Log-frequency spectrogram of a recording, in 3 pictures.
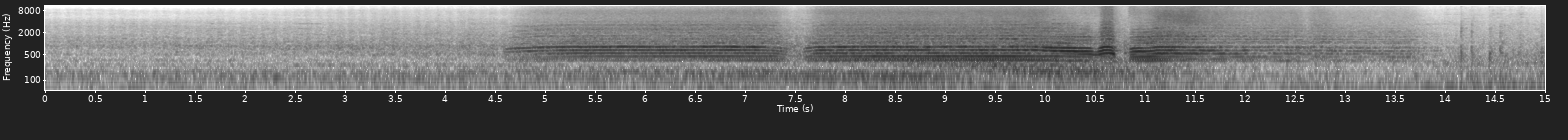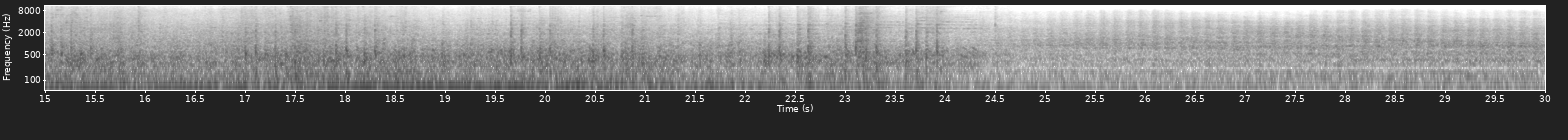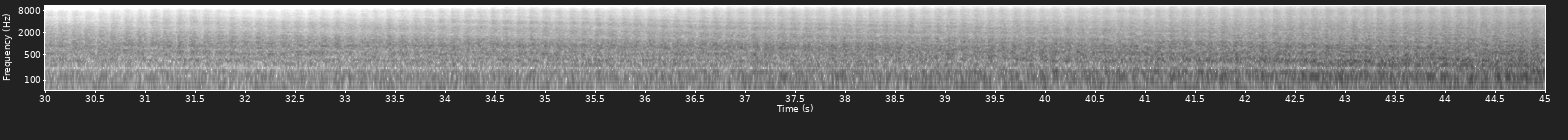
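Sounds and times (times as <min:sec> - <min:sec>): steam train approaching: 0:00.0 - 0:45.0
train cars rolling on track: 0:00.0 - 0:45.0
wheels clacking on rail joints: 0:13.8 - 0:25.9.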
